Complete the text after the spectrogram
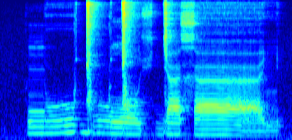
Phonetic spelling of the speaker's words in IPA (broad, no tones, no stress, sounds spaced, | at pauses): ɲ uː ɡ͡ǀ uː ŋ͡ǀ o ç ɟ æ x æː ʎ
